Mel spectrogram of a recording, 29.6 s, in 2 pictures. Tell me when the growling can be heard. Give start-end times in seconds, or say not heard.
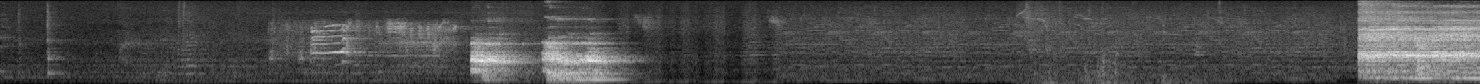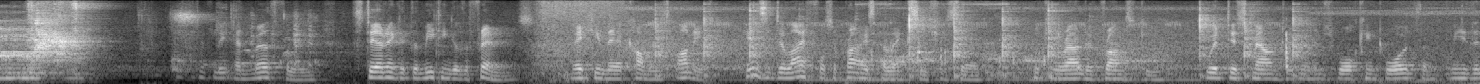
4.7-6.1, 13.6-15.6, 23.9-26.6.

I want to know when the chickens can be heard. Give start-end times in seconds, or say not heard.
2.6-4.6, 10.2-12.2, 16.5-18.0, 23.3-25.3.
